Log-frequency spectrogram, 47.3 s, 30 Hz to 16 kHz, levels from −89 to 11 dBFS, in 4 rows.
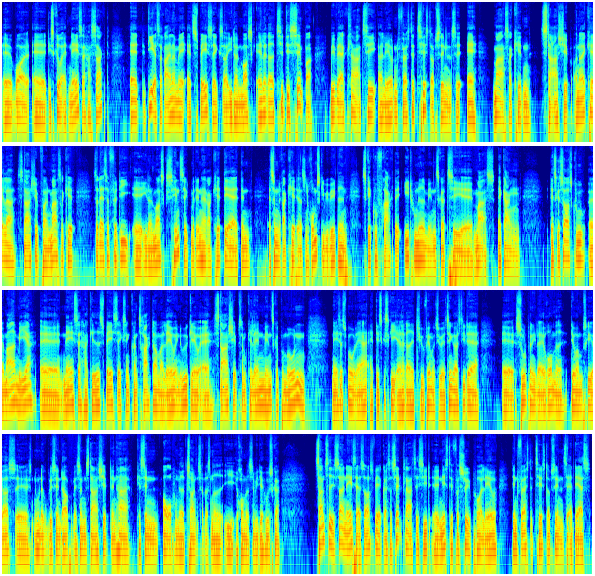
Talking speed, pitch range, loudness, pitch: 220 wpm, 80-100 Hz, -20 LUFS, 90 Hz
